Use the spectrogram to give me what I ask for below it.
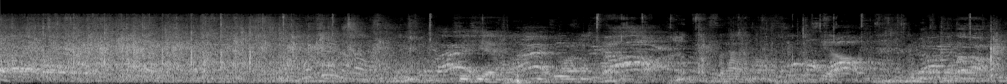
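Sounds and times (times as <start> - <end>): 
audience applause: 0.0 - 4.2
murmur of voices: 0.0 - 10.0.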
